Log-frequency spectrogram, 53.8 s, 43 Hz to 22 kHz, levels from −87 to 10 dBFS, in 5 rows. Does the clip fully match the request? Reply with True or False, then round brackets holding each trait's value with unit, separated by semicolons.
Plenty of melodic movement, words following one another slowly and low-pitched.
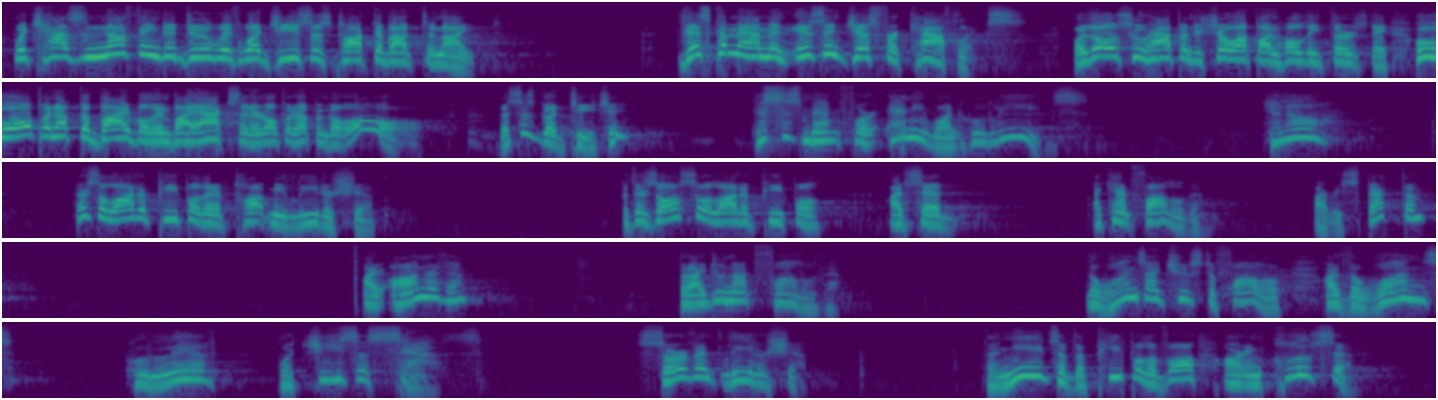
False (7.7 semitones; 125 wpm; 185 Hz)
